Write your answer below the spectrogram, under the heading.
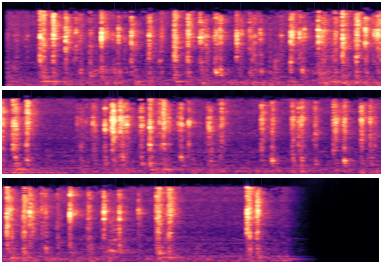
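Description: Typing sound effect: a rapid, irregular run of keystroke clicks over a faint low hum, accompanying text being typed onto the screen. It stops near the end.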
